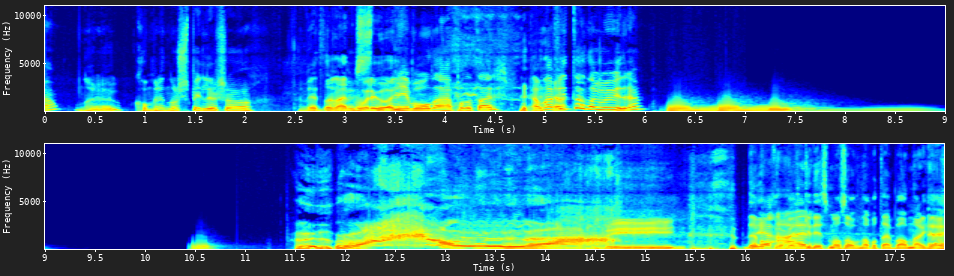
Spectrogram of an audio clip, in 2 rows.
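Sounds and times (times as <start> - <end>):
speech: 0.0 - 6.5, 11.5 - 17.9
laughter: 4.0 - 5.3
person imitating a lion's roar: 11.4 - 15.4.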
